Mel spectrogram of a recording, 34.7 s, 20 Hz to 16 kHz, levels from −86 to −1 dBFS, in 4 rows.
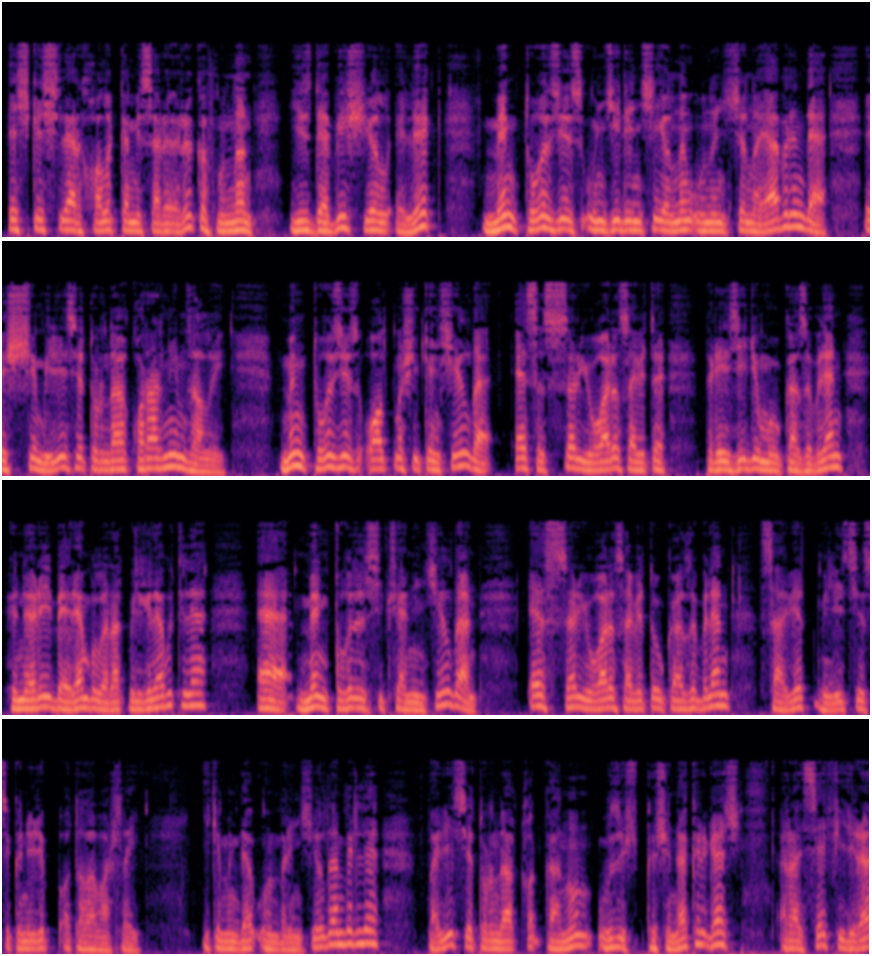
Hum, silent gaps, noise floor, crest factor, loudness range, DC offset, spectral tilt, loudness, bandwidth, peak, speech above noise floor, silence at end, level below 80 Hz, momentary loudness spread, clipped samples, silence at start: none; none; -47 dBFS; 18 dB; 4 LU; under 0.1%; -6 dB/octave; -27 LUFS; 8.6 kHz; -8 dBFS; 21 dB; 0 s; -50 dBFS; 7 LU; under 0.1%; 0.05 s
